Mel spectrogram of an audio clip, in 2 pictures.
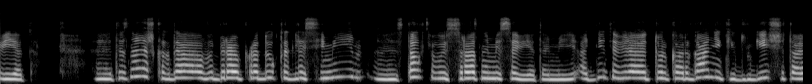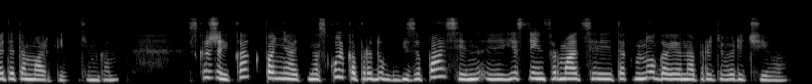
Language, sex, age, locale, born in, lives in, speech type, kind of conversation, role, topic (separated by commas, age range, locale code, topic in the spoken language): Russian, female, 45-49, ru-RU, Russia, United States, read, expert-assistant, asker, Как понять, насколько безопасны продукты, которые мы покупаем, если информации так много и она противоречивая?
